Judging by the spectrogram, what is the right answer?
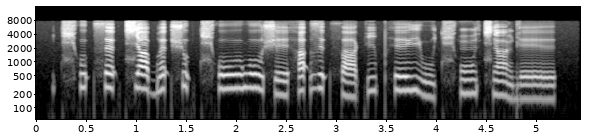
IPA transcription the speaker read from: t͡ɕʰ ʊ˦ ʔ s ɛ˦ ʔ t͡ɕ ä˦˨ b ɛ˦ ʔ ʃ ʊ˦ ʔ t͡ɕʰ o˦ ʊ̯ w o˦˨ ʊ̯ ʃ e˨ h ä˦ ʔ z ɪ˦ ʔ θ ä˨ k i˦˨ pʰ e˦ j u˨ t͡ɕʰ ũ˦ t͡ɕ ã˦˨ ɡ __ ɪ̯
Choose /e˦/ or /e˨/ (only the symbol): e˨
